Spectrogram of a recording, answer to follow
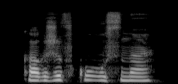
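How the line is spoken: Blissful moan. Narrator (Russian): простонала я, наслаждаясь взрывом вкуса на языке

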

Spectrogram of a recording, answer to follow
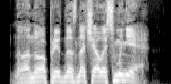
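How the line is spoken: Sharp objection. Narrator (Russian): резко возразил Федор

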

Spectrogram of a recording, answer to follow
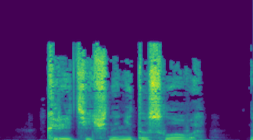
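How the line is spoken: Sighing. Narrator (Russian): вздохнул наш лидер

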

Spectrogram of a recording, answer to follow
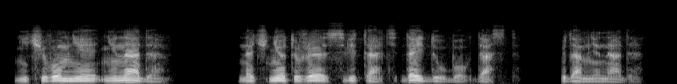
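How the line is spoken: Whispered reply. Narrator (Russian): отвечал тем же шепотом Праксин

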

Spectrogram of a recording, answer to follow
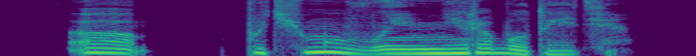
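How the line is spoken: Very frightened. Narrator (Russian): Получилось как-то уж очень испуганно

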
